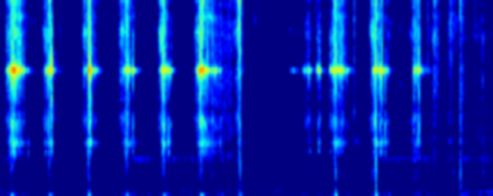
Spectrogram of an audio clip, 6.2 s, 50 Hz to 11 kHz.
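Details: T-Motor F40 Pro 2400kv brushless drone motor: sharp gritty clicks about twice a second as it turns; bearings rough from new or failed within one battery; rough worn motor bearings.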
